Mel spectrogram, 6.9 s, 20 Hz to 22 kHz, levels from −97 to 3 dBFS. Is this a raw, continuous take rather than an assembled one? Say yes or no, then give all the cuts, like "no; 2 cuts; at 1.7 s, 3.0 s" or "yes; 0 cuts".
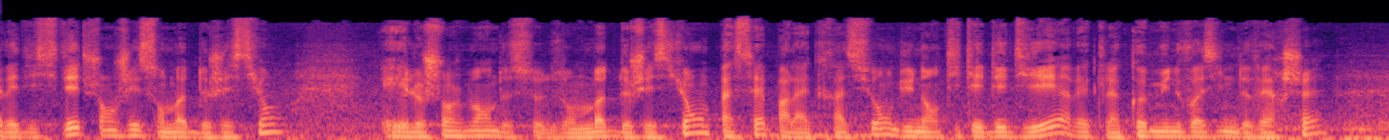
yes; 0 cuts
